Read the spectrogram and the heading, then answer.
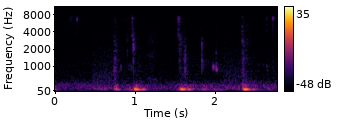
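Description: Heavy, hard strikes on a computer keyboard, several loud thumping clicks at an irregular pace, close by with no talking.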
